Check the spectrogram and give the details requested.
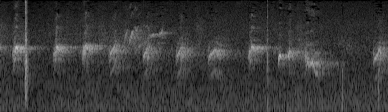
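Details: Male Dark-capped Bulbul singing in courtship to attract a female: a quick run of bright, liquid chirps and slurred notes, about three per second, with sharp clicks between them.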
